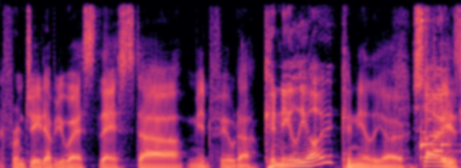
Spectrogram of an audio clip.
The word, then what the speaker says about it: Coniglio: Cornelio? Cornelio is correct. Well, so mispronouncing it is Coniglio. It's not. It's Cornelio.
